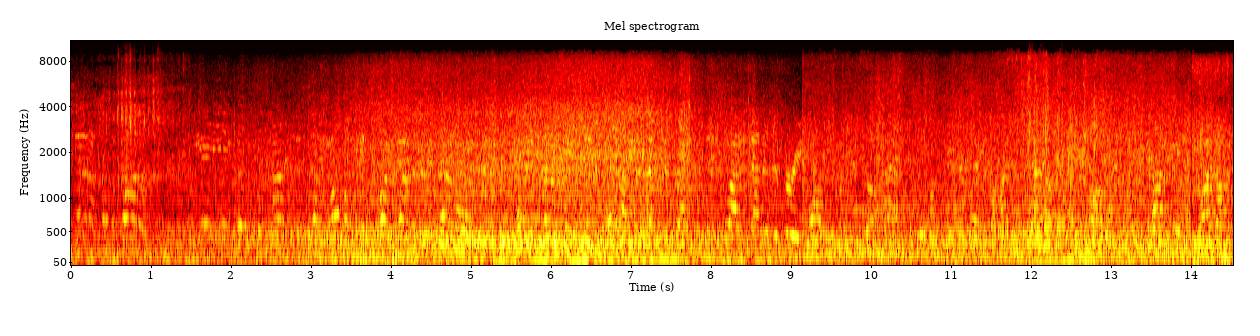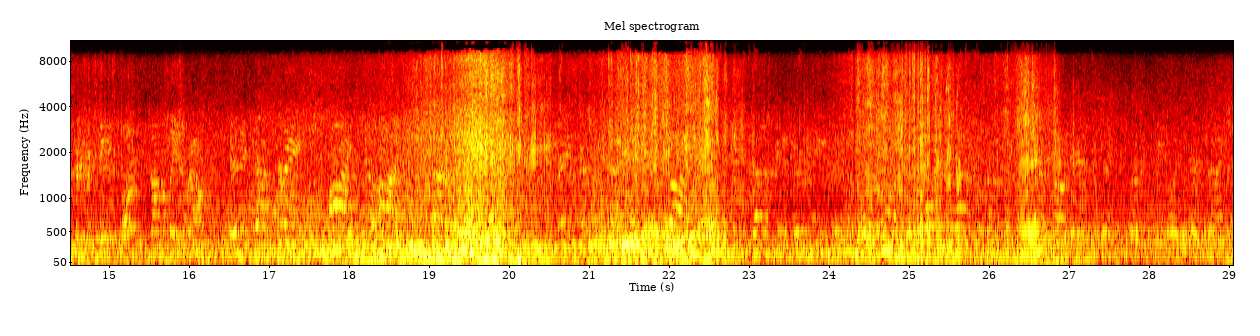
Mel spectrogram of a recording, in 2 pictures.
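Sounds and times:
motorcycles revving past: 0:09.2 - 0:15.2, 0:16.6 - 0:27.3.

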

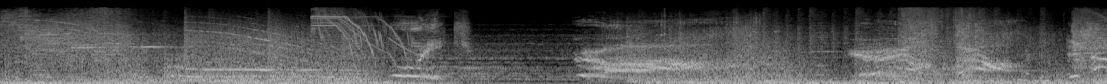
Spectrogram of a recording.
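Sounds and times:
dramatic background music: 0:00.0 - 0:11.0.

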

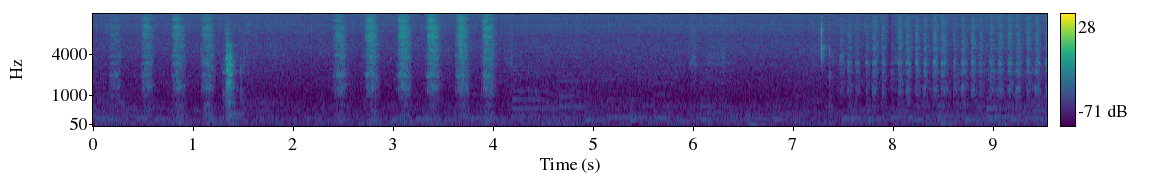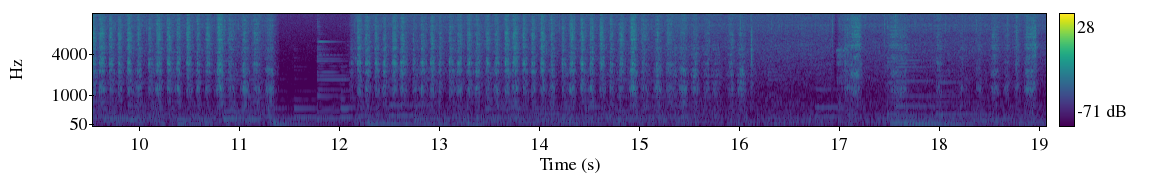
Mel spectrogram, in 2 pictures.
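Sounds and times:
faint background music: 0:00.0 - 0:19.0
pencil scratching on paper: 0:00.2 - 0:01.5, 0:02.4 - 0:04.1, 0:07.5 - 0:11.4, 0:12.2 - 0:16.2, 0:17.0 - 0:19.0.

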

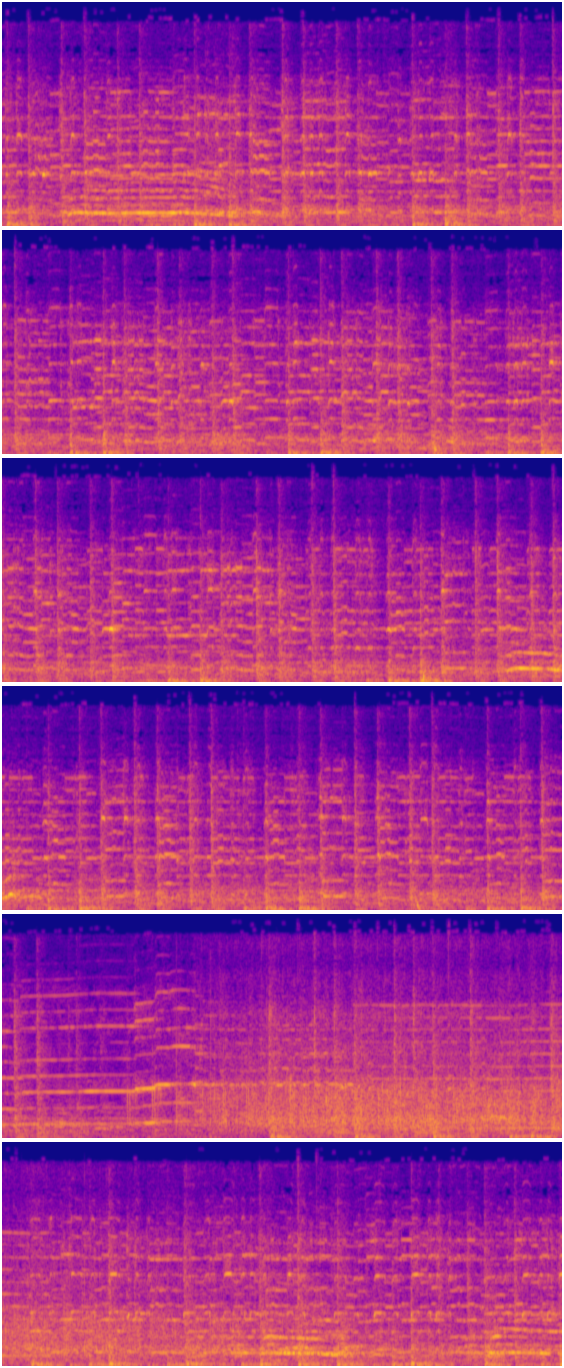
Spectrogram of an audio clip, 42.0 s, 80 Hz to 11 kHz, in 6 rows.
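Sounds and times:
reed wind instrument melody: 0:00.0 - 0:42.0.

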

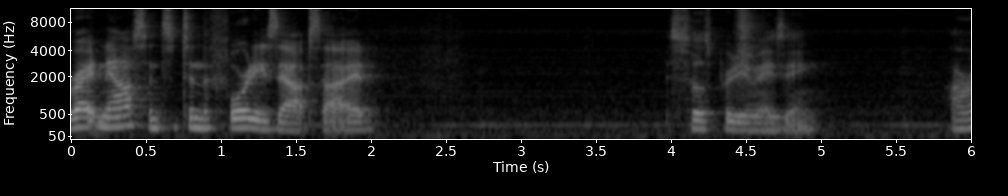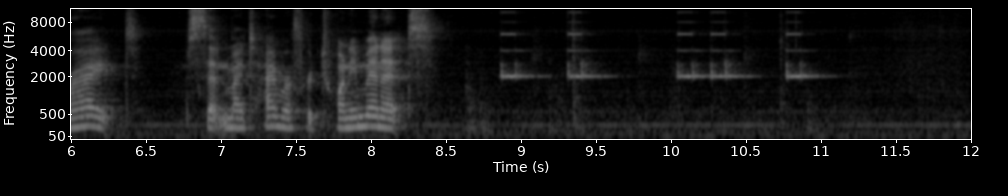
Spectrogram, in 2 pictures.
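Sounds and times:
short high keypad beeps: 0:08.9 - 0:11.1.

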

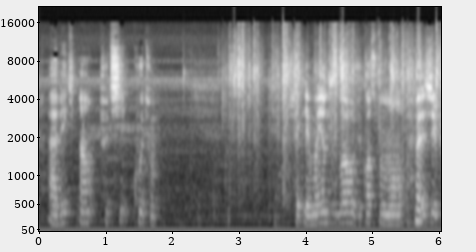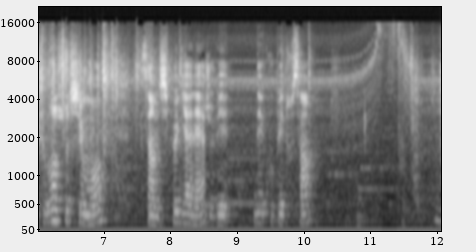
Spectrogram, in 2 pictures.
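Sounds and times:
crinkling and rustling: 0:02.2 - 0:08.4.

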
